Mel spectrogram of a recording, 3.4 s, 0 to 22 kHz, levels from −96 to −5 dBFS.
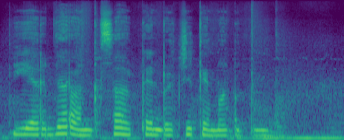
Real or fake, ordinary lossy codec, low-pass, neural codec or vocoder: fake; none; none; codec, 44.1 kHz, 1.7 kbps, Pupu-Codec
